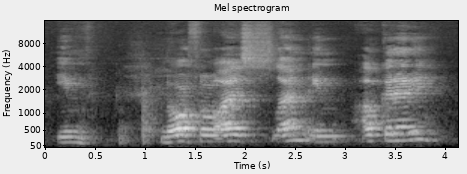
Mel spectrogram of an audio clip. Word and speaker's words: Akureyri: In north of Iceland, in Akureyri. That is correct pronounced, or? Yes, more or less. We are in Akureyri, which is of course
